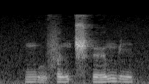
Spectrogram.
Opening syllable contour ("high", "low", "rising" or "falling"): low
